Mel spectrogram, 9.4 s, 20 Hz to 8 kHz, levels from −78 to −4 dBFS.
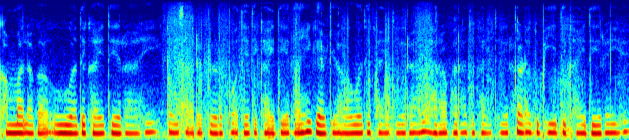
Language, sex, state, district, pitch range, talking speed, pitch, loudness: Kumaoni, female, Uttarakhand, Tehri Garhwal, 175-185 Hz, 205 wpm, 180 Hz, -15 LUFS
